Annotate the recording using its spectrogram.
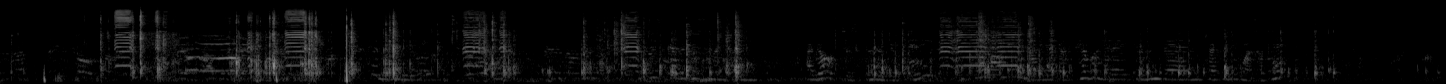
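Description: Electronic game buzzer going off in a series of short, irregular bursts as a dog chews on it and presses its button.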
